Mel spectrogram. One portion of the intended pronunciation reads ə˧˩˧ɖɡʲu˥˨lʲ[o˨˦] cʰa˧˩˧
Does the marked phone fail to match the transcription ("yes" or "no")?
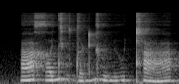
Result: yes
